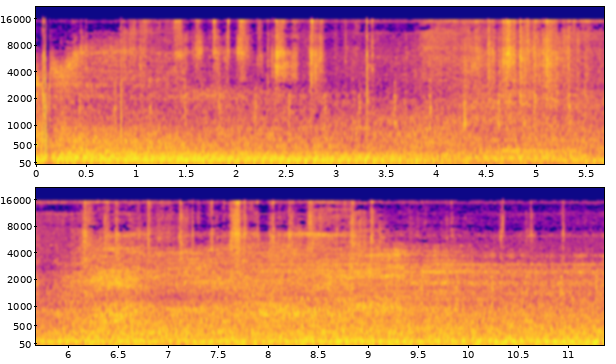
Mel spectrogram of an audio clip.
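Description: Steady low rumble of a car driving at highway speed, heard from inside the cabin: engine hum and tyre noise on the road.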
